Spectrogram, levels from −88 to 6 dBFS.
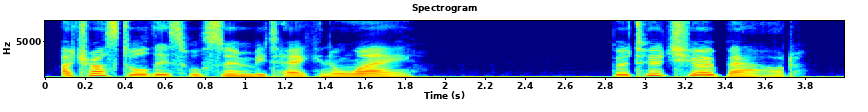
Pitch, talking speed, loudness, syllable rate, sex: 195 Hz, 165 wpm, -17 LUFS, 5.9 syllables/s, female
